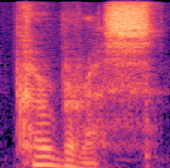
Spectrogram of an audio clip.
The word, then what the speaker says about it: Cerberus: What I'm following and I I don't know that I'm pronouncing the Greek correctly, but from what I'm seeing online, it's pronounced something like Kerberus.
